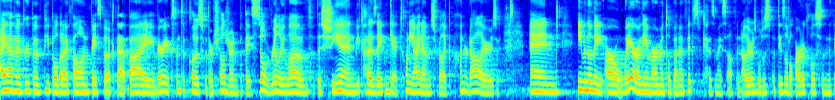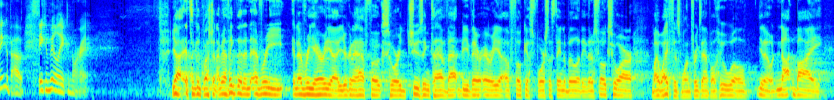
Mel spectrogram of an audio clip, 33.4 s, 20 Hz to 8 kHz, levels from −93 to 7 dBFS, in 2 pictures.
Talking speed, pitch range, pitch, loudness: 205 wpm, 120-190 Hz, 170 Hz, -23 LUFS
